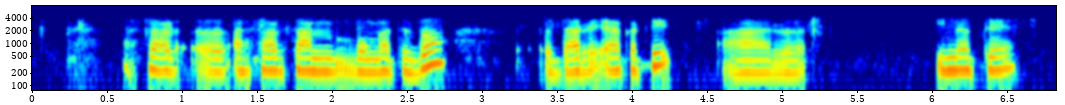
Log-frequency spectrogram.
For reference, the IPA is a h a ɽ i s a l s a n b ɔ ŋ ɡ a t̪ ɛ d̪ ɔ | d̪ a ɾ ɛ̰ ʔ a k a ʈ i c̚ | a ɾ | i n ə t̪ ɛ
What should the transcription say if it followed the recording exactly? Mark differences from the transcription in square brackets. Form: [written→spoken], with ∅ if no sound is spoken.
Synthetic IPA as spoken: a [h→s] a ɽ [i→a] s a [l→ɽ] s a n b ɔ ŋ ɡ a t̪ ɛ d̪ ɔ | d̪ a ɾ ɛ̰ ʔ a k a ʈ i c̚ | a ɾ | i n ə t̪ ɛ

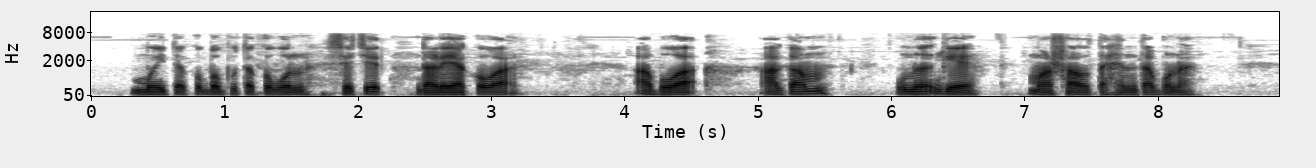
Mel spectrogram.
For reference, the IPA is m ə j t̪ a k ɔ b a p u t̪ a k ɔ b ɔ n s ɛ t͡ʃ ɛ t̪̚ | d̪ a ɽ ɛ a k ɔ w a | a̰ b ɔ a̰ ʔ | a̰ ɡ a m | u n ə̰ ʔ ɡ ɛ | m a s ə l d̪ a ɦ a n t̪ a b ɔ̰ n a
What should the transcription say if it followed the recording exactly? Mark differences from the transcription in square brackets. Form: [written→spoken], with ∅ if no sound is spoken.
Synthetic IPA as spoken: m ə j t̪ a k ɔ b a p u t̪ a k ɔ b ɔ n s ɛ t͡ʃ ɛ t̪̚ | d̪ a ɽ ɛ a k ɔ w a | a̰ b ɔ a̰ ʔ | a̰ ɡ a m | u n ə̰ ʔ ɡ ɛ | m a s [ə→a] l [d̪→t̪] a ɦ [a→ɛ] n t̪ a b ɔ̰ n a

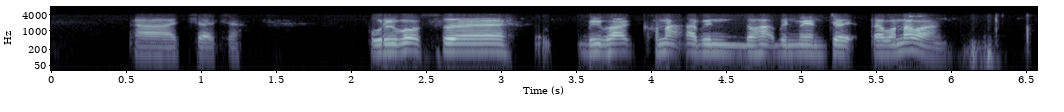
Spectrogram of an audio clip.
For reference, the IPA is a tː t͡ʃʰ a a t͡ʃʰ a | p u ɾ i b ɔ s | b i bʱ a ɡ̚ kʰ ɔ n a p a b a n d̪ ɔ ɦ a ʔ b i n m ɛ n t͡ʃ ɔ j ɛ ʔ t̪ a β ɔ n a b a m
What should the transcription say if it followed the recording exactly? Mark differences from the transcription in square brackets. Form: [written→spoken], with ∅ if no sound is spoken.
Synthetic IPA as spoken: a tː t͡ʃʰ a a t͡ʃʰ a | p u ɾ i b ɔ s | b i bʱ a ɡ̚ kʰ ɔ n a [p→ʔ] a b [a→i] n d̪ ɔ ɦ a ʔ b i n m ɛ n t͡ʃ ɔ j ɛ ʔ t̪ a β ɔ n a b a [m→ŋ]

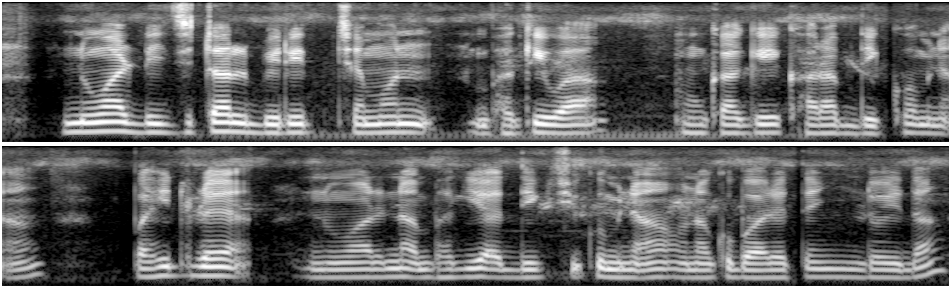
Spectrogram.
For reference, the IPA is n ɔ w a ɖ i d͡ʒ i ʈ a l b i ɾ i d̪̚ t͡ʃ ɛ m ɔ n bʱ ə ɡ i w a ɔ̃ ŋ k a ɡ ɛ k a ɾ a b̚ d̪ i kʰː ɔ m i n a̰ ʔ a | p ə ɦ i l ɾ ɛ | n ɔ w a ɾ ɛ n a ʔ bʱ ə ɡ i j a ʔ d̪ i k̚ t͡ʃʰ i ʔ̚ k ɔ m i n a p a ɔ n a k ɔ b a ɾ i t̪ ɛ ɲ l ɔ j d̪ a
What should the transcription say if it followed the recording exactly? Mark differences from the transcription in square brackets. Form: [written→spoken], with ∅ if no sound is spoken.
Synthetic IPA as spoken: n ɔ w a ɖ i d͡ʒ i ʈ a l b i ɾ i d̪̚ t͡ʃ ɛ m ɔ n bʱ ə ɡ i w a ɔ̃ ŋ k a ɡ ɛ [k→kʰ] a ɾ a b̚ d̪ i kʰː ɔ m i n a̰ ʔ a | p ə ɦ i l ɾ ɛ | n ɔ w a ɾ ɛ n a ʔ bʱ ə ɡ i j a ʔ d̪ i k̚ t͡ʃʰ i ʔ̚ k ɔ m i n a [p→ʔ] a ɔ n a k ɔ b a ɾ [i→ɛ] t̪ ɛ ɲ l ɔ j d̪ a

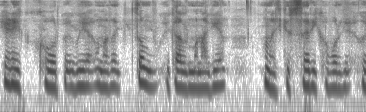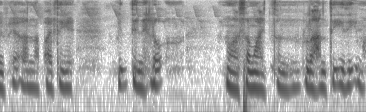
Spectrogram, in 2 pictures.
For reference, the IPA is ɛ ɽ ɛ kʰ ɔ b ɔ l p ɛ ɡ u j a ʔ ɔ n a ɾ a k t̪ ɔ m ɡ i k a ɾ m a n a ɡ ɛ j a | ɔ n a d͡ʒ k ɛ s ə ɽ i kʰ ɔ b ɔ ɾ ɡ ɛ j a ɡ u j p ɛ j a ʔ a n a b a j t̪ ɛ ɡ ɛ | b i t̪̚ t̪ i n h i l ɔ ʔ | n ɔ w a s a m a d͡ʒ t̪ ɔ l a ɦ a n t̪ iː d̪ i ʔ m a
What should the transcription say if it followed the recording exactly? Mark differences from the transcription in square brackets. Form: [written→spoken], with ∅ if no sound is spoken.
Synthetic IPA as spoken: ɛ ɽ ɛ kʰ ɔ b ɔ [l→ɾ] p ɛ ɡ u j a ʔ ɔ n a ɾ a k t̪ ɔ m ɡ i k a [ɾ→l] m a n a ɡ ɛ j a | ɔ n a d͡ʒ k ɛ s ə [ɽ→ɾ] i kʰ ɔ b ɔ ɾ ɡ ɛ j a ɡ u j p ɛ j a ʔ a n a [b→p] a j t̪ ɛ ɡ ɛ | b i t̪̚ [t̪→d̪] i n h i l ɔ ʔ | n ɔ w a s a m a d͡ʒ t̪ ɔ l a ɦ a n t̪ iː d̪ i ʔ m a

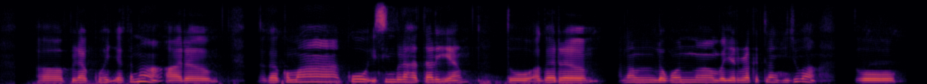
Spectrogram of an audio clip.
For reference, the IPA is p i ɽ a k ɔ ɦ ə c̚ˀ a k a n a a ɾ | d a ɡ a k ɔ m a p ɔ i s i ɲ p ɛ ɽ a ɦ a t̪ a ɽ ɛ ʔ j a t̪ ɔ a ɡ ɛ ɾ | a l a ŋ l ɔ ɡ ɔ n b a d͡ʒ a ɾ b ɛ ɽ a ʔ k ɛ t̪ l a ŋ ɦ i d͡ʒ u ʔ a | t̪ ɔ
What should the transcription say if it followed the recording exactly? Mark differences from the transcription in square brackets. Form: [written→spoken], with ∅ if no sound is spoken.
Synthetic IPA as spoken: p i ɽ a k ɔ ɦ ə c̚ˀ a k a n a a ɾ | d a ɡ a k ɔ m a [p→k] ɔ i s i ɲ [p→b] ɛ ɽ a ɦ a t̪ a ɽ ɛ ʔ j a t̪ ɔ a ɡ [ɛ→a] ɾ | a l a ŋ l ɔ ɡ ɔ n b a d͡ʒ a ɾ b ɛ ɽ a [ʔ→∅] k ɛ t̪ l a ŋ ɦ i d͡ʒ u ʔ a | t̪ ɔ

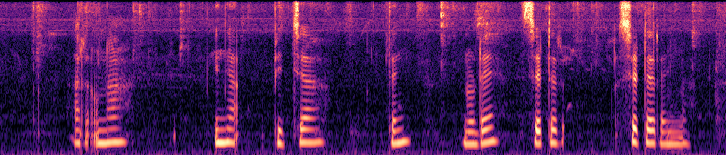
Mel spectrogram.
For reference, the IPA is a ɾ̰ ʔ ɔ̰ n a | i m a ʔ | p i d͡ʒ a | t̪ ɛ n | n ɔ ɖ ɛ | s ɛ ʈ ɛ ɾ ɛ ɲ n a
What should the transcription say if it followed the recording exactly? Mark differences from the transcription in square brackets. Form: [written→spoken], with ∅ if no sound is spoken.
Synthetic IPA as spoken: a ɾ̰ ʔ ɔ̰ n a | i [m→ɲ] a ʔ | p i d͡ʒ a | t̪ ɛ [n→ɲ] | n ɔ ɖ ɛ | s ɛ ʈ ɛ ɾ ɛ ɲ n a

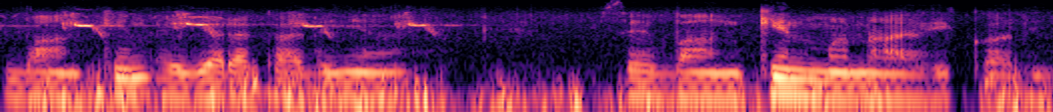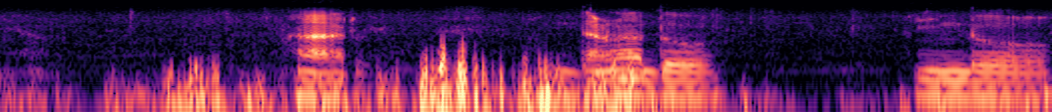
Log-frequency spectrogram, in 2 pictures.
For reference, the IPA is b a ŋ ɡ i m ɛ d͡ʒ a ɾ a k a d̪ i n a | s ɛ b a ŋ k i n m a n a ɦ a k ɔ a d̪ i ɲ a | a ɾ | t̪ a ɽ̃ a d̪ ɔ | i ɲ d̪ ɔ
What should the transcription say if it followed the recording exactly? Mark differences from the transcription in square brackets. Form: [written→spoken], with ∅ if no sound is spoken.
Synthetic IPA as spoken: b a ŋ [ɡ→k] i [m→n] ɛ d͡ʒ a ɾ a k a d̪ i [n→ɲ] a | s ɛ b a ŋ k i n m a n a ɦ [a→i] k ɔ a d̪ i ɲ a | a ɾ | [t̪→d̪] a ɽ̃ a d̪ ɔ | i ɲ d̪ ɔ

